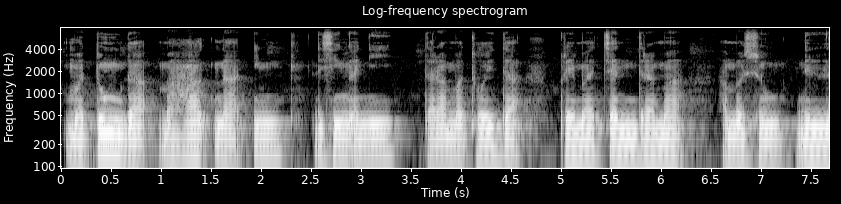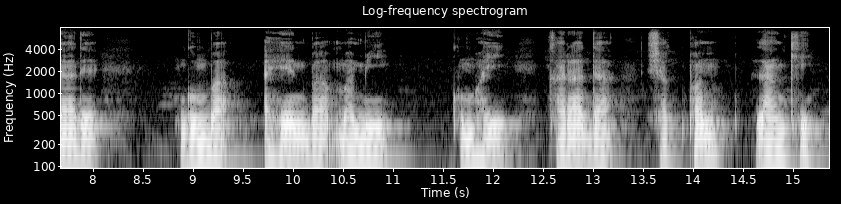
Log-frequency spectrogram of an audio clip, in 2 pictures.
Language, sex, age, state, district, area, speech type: Manipuri, male, 18-30, Manipur, Bishnupur, rural, read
